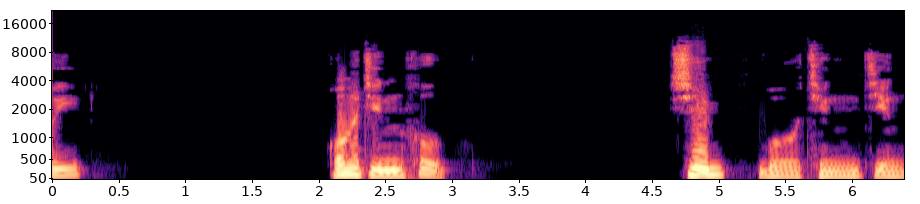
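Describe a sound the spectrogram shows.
An elderly man speaks calmly into a close microphone, with pauses.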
